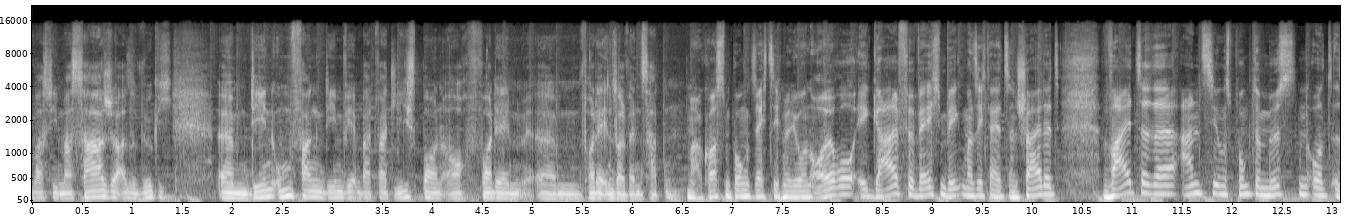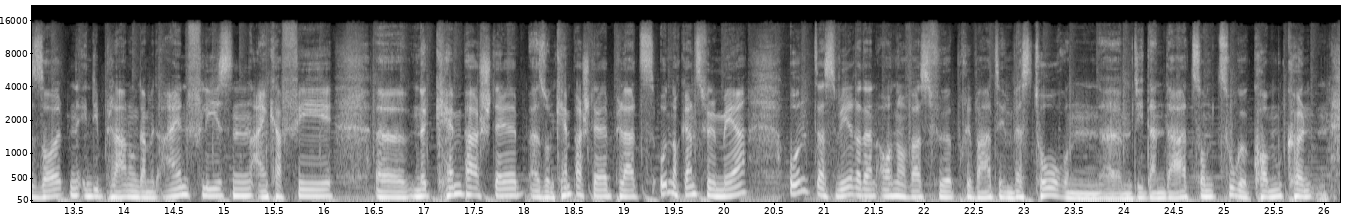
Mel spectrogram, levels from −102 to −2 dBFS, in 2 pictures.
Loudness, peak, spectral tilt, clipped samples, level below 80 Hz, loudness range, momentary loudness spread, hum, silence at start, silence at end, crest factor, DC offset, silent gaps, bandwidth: -16 LUFS; -2 dBFS; -5.5 dB/octave; under 0.1%; -32 dBFS; 2 LU; 5 LU; none; 0 s; 0 s; 14 dB; under 0.1%; none; 15.5 kHz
